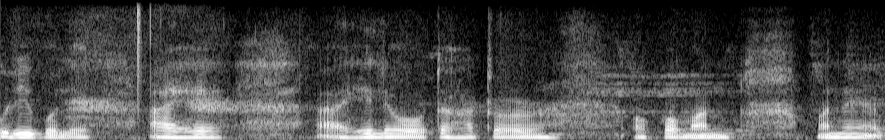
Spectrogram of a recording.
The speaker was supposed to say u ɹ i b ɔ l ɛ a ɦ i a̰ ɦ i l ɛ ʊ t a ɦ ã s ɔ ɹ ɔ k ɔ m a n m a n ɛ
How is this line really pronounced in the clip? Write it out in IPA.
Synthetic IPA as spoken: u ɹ i b ɔ l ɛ a ɦ ɛ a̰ ɦ i l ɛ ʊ t a ɦ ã t ɔ ɹ ɔ k ɔ m a n m a n ɛ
